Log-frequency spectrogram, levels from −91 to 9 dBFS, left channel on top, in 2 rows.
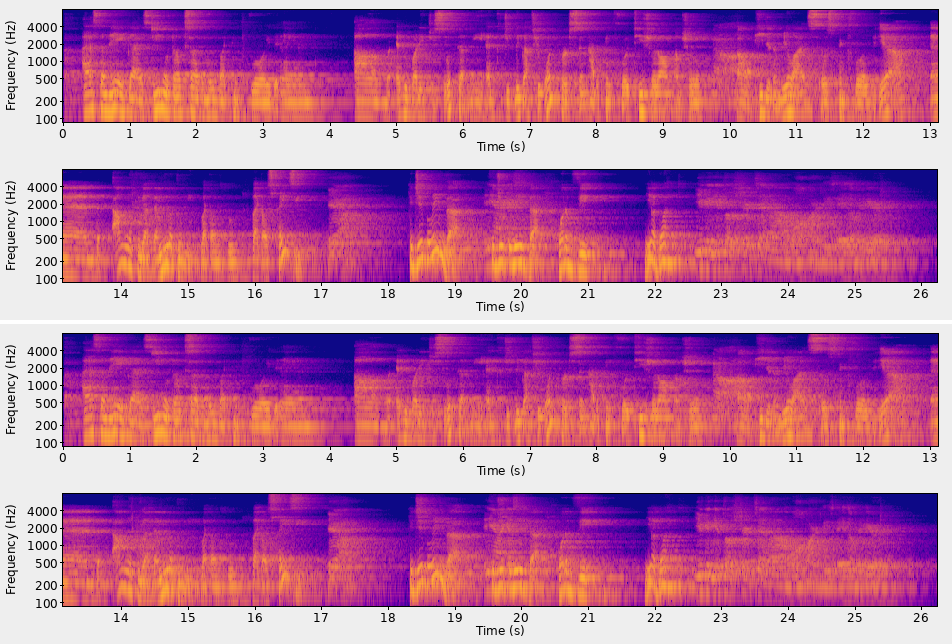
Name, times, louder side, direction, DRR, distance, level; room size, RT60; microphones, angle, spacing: voice 1, 0.3-3.8 4.4-9.6 10.1-12.6 13.0-16.7 18.3-19.1 19.6-20.3 20.6-21.0 21.8-22.3, left 2 dB, 25° left, 4 dB, 0.3 m, -18 dB
voice 2, 9.7-10.2 14.1-14.5 17.1-17.5 19.4-19.9 22.6-25.4, right 1 dB, 30° right, -2 dB, 0.9 m, -26 dB
8.0 x 5.3 x 7.3 m, 2.1 s
head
